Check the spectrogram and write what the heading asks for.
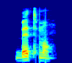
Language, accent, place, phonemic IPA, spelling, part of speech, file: French, France, Lyon, /bɛt.mɑ̃/, bêtement, adverb, LL-Q150 (fra)-bêtement.wav
- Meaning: stupidly, idiotically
